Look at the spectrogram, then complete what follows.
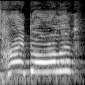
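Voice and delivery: put-on high sweet old lady voice; high grandma greeting. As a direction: greet like a doting granny.

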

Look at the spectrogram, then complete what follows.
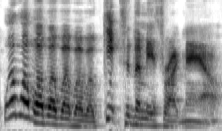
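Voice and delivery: high, loud string of whoas into a command; mock-alarmed yelling; hammed-up shouted order. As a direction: imitate someone frantically blocking the way. Acting Daisy ordering him out.

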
